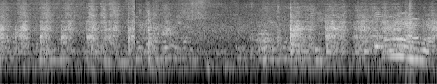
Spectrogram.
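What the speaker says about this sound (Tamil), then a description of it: "நெய் சேர்த்து நல்லா கலந்து விட்டுக்கலாம்" A spoon stirs kesari sweet with ghee in a pan, giving irregular scraping and clinking against the metal with a faint sizzle underneath, close and moderately loud, with some talk in the background.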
